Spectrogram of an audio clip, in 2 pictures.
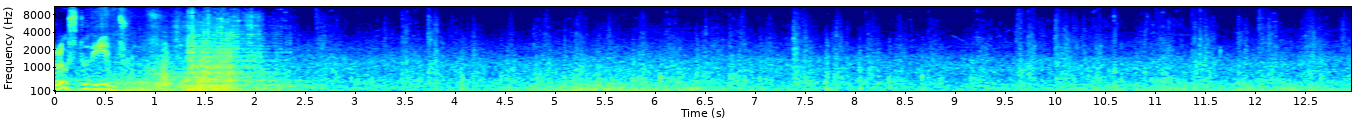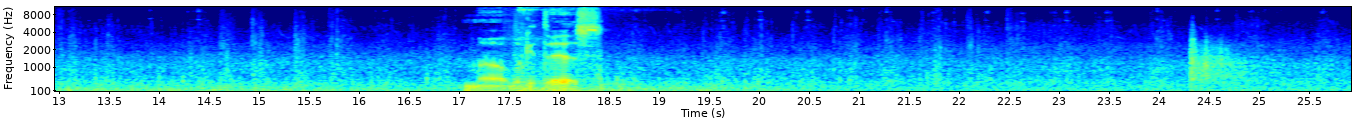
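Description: Footsteps crunch steadily on stone and gravel.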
